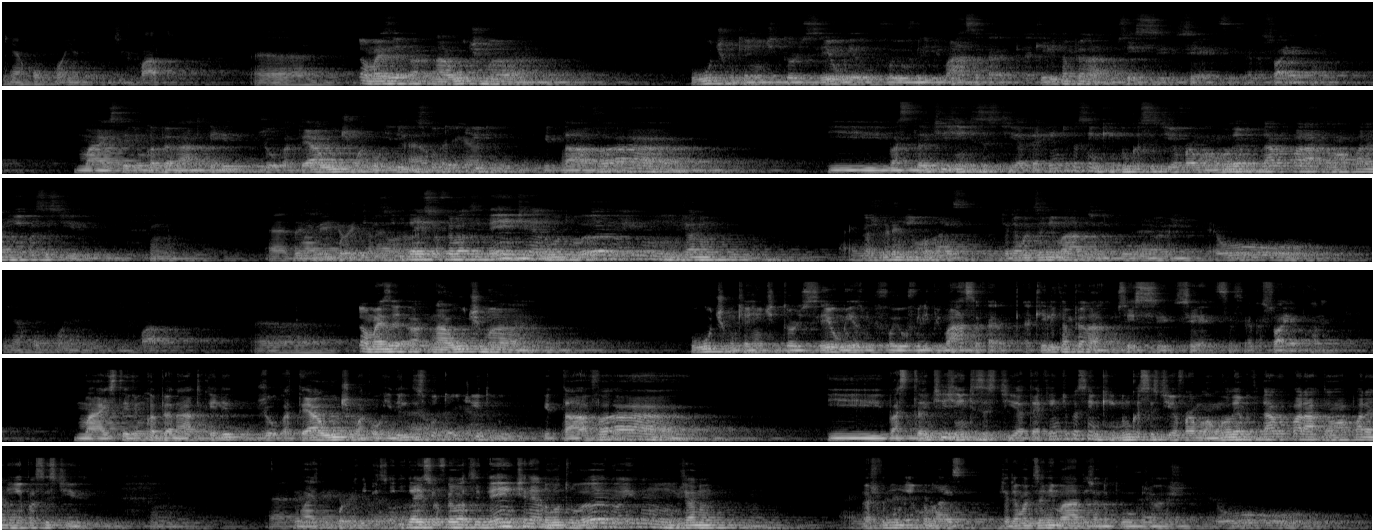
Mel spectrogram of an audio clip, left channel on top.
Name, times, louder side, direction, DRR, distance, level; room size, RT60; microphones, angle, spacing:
voice 1, 0.0-1.7 2.5-3.2 17.7-18.7 19.3-19.5 28.9-29.2 30.0-31.6 34.0-34.3 35.8-36.7 38.7-39.2 39.5-40.6, left 2 dB, 75° left, 4 dB, 0.9 m, -37 dB
voice 2, 3.6-5.5 6.9-13.3 14.4-18.9 19.1-20.8 22.0-28.4 30.3-30.6 30.9-35.1 36.0-37.0 37.4-39.2, right 2 dB, 40° right, 7 dB, 0.5 m, -28 dB
9.0 x 5.4 x 4.9 m, 2.2 s
head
